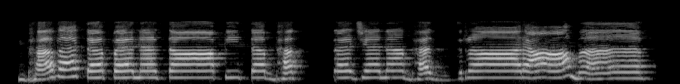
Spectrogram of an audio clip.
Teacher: Here, bhava, bha is mahaprana, bhava tapana tapita, bhakta jana, bha is mahaprana, bhadra rama.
